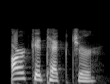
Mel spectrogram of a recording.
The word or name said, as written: architecture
